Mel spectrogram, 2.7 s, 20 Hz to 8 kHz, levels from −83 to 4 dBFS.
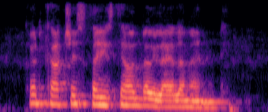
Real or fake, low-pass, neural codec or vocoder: fake; 7.2 kHz; codec, 24 kHz, 3 kbps, HILCodec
